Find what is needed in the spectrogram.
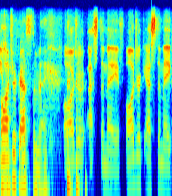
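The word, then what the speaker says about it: Audric Estimé: If it's, how do you pronounce his name? Travis Esteem, right? No, Audric Esteem. Audric Estime.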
